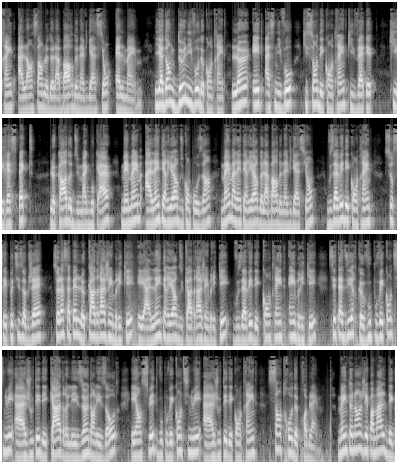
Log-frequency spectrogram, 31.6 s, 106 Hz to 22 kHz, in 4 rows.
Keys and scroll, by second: 7.6 v.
